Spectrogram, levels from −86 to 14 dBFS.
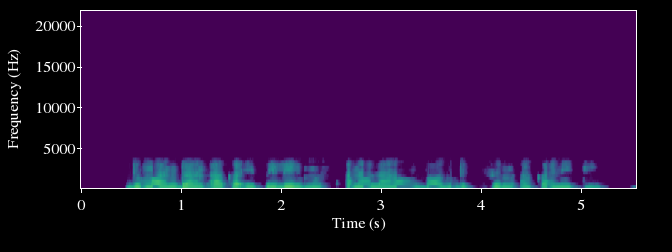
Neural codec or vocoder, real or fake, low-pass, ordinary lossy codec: none; real; 3.6 kHz; Opus, 24 kbps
